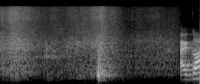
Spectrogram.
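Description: Rustling as groceries are rummaged through and a jar of instant coffee is lifted out, with one light click about a second in.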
